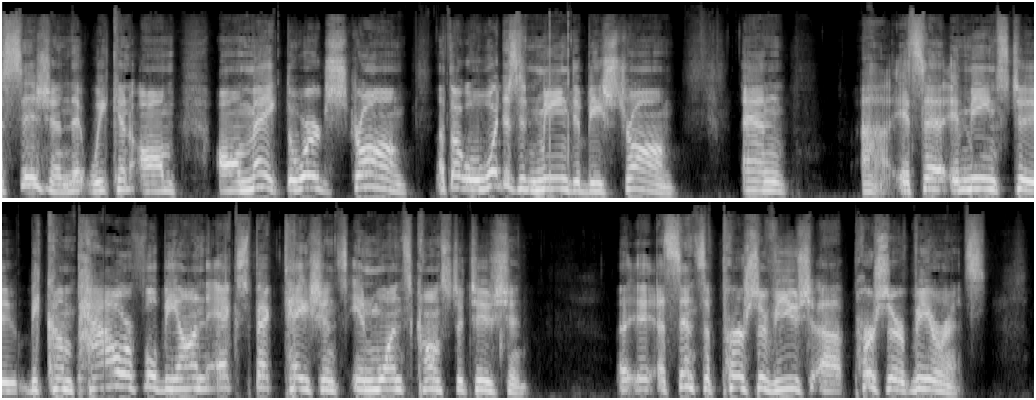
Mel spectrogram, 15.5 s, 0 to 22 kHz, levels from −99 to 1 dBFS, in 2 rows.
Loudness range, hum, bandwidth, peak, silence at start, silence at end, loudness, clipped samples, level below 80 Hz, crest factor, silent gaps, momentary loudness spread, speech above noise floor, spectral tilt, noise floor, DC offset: 2 LU; none; 18 kHz; -6 dBFS; 0 s; 0.4 s; -16 LUFS; under 0.1%; -50 dBFS; 12 dB; none; 7 LU; 50 dB; -3.5 dB/octave; -67 dBFS; under 0.1%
